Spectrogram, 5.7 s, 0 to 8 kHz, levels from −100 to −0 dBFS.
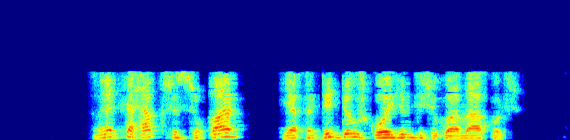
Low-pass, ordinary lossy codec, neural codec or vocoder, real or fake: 7.2 kHz; AAC, 16 kbps; none; real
